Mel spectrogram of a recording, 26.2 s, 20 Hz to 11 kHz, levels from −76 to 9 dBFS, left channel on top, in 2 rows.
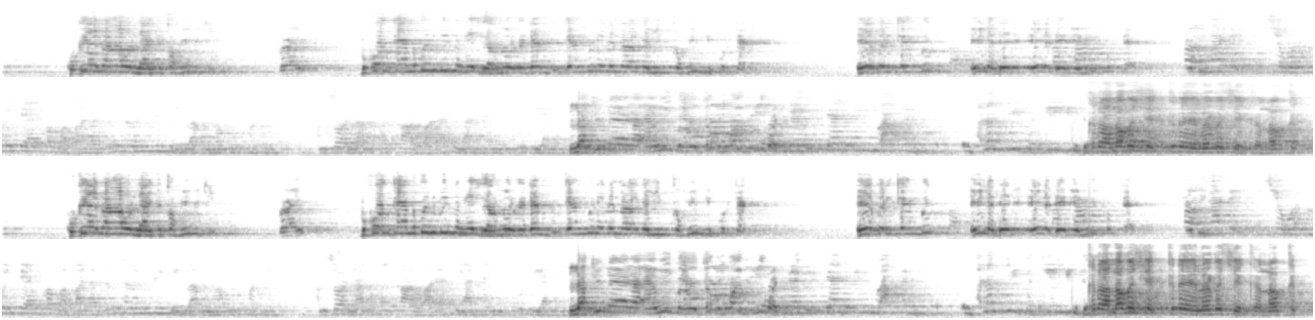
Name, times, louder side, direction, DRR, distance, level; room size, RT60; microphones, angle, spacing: voice 1, 0.7-2.0 2.8-3.0 3.6-7.4 8.5-9.3 9.7-11.0 11.2-11.3 11.8-12.1 18.8-20.9 21.5-21.6 22.7-22.8 23.9-24.9, right 4 dB, 40° right, 11 dB, 0.4 m, -26 dB
voice 2, 10.5-10.9 11.8-15.8 16.2-18.6 18.9-19.0 19.9-22.3 22.8-24.7, right 1 dB, 60° right, 1 dB, 1.6 m, -41 dB
voice 3, 24.0-26.1, right 5 dB, 85° right, 10 dB, 0.6 m, -20 dB
15.5 x 7.2 x 2.2 m, 1.5 s
head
